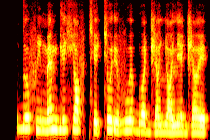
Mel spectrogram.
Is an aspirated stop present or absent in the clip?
present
